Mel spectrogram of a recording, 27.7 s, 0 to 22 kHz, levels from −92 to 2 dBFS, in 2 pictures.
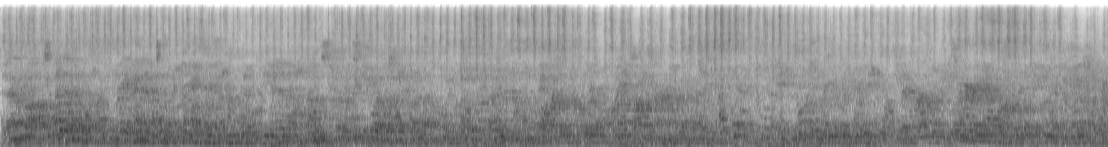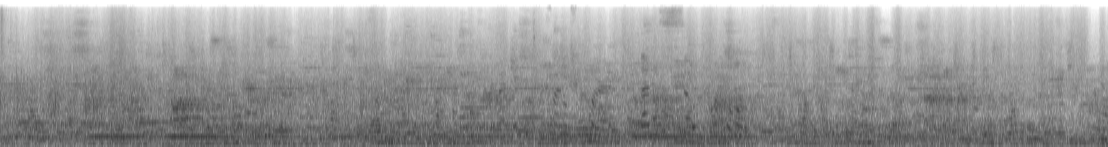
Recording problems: room echo; strong; dies away in 2.1 s
off-mic speech; far
chatter from many people; very loud; throughout; 3 dB above the speech
background music; loud; throughout; 1 dB below the speech
clattering dishes; faint; from 8 to 10 s; peak 10 dB below the speech

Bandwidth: 17.5 kHz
